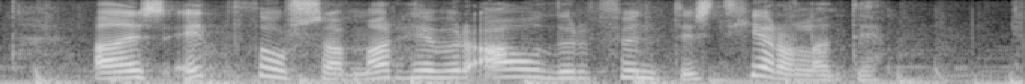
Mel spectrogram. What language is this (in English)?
Icelandic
